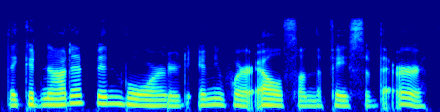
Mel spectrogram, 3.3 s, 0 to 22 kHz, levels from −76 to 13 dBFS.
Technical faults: skip ahead; jitter buffer speed-up

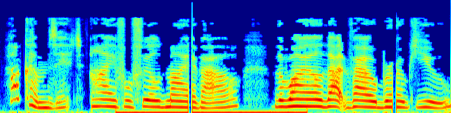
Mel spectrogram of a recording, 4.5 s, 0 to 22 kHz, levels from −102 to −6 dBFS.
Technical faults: DC step; gap at a join of encoded pieces

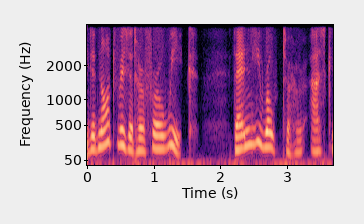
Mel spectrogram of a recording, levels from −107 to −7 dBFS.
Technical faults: repeated packet loss (robotic sound); scattered short gaps

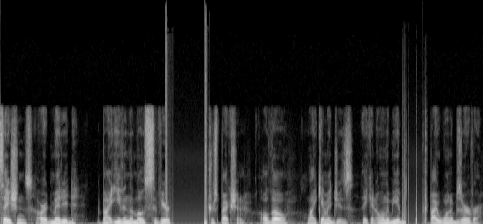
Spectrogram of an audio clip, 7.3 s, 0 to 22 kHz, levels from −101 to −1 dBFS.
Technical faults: intermittent contact

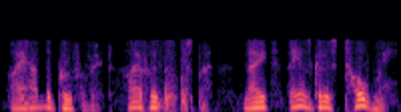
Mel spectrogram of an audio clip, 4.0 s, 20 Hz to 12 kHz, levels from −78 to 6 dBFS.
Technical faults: Speex codec; VoIP packet loss concealed by the speech codec

